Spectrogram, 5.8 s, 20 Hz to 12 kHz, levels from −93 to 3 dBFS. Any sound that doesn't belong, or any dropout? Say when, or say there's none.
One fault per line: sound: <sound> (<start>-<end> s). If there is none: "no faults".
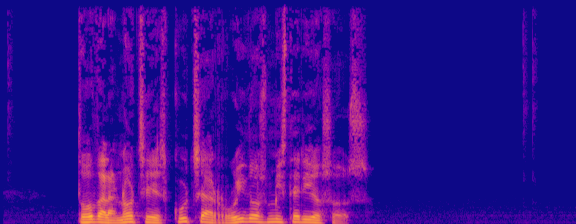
no faults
